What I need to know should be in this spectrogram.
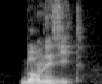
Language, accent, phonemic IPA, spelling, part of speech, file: French, France, /bɔʁ.ne.zit/, bornésite, noun, LL-Q150 (fra)-bornésite.wav
- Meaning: palm syrup from Borneo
